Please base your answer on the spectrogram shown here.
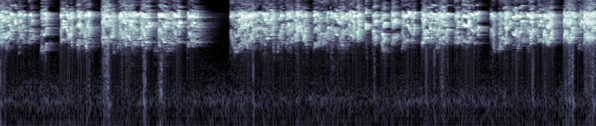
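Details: A flock of lovebirds, full and sleepy at midday, producing a loud, almost unbroken din of high squeaky chatter with one short silence near the middle.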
